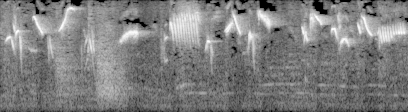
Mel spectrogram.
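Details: Canary master song (masteran) used to train other birds: fast run of high whistled upslurs and downslurs, a brief harsh burst, then a sustained buzzy rattle, followed by more chirped sweeps and a closing whistle.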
